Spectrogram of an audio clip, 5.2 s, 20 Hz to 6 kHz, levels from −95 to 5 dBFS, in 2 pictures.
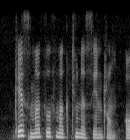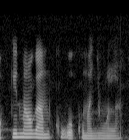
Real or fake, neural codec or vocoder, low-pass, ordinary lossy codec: fake; autoencoder, 48 kHz, 128 numbers a frame, DAC-VAE, trained on Japanese speech; 5.4 kHz; none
